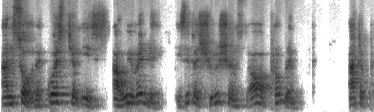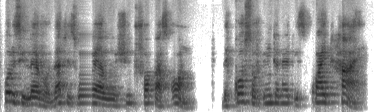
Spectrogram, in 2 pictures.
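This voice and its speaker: A man from Uganda giving an academic policy talk as a panel speaker, halting often and repeating words as he restarts his sentences. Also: fairly high pitch, lively intonation, a little mellow. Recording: dull lo-fi sound.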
